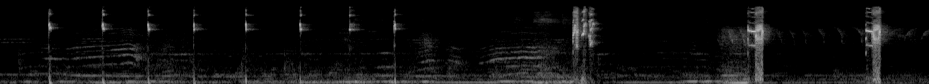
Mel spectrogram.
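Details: Lovebird chatter used to make other lovebirds respond: a run of sharp, evenly spaced ticks about twice a second, followed by three loud, rasping high squawks at longer intervals over faint background hum.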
